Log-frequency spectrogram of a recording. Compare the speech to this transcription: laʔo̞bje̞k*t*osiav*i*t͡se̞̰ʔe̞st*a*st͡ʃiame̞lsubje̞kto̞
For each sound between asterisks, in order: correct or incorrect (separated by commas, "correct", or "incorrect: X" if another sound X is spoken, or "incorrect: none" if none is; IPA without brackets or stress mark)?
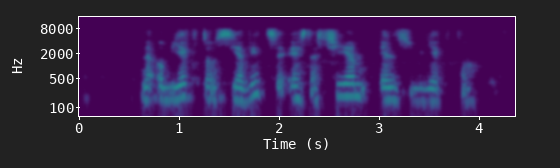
correct, correct, correct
